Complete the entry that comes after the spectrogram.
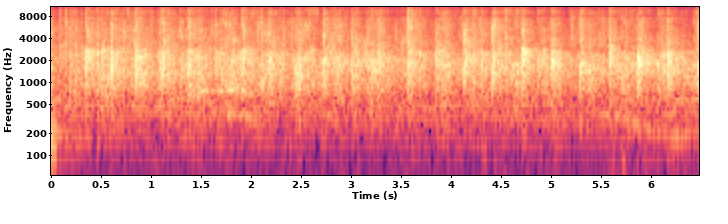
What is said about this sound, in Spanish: Den un aplauso fuerte al que vive.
